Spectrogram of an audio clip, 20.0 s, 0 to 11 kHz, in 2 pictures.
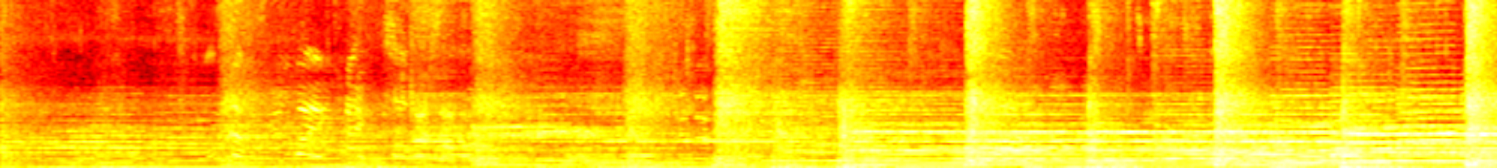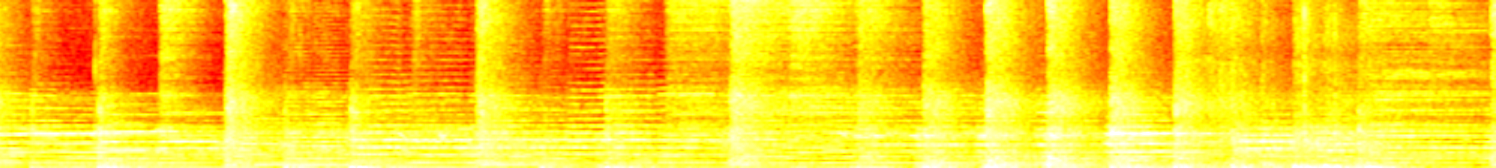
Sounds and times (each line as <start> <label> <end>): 0.0 Various shops voices 6.3
0.0 Tourists 19.9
